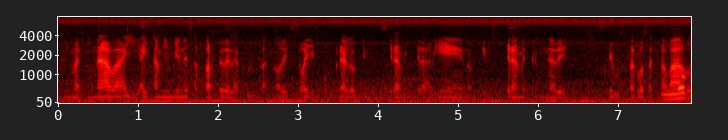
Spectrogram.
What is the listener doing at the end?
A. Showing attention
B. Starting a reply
B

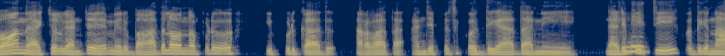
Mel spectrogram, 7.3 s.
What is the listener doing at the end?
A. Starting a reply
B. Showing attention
B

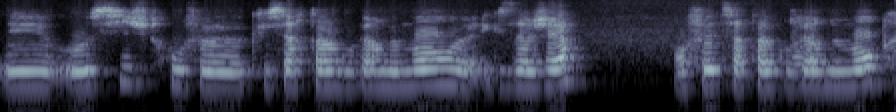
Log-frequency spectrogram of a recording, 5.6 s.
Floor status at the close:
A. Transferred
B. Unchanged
B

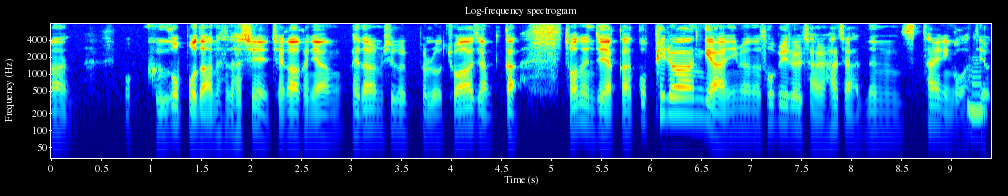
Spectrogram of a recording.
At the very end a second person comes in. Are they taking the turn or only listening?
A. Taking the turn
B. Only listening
A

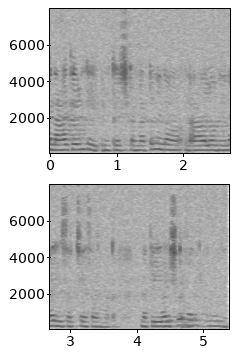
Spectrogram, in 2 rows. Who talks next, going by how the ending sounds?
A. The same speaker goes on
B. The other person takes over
B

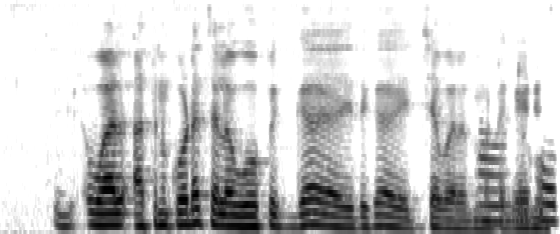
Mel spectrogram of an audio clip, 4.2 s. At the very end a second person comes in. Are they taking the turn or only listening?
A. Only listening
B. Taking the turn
B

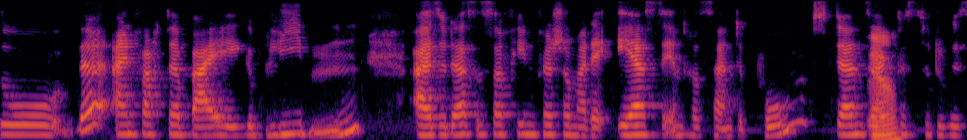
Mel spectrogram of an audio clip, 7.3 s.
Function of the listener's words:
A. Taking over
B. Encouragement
B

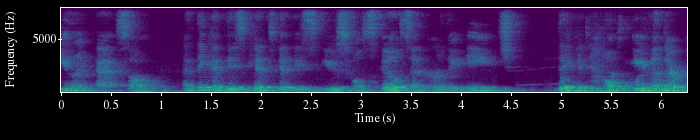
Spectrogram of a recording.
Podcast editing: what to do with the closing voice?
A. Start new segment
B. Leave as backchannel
B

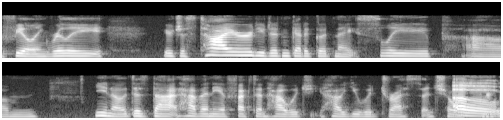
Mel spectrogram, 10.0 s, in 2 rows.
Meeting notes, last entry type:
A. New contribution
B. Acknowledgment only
A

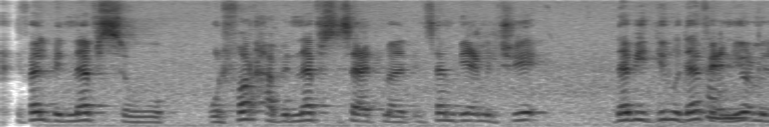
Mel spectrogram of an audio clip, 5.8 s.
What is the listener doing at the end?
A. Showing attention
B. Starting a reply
A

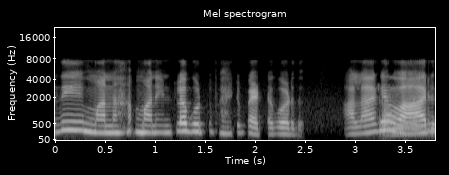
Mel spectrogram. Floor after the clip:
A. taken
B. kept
B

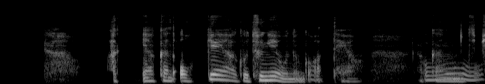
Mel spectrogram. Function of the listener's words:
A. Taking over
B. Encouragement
B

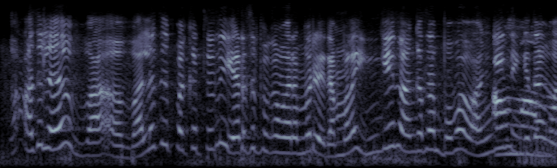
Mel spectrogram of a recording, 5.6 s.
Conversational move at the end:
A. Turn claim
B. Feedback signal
A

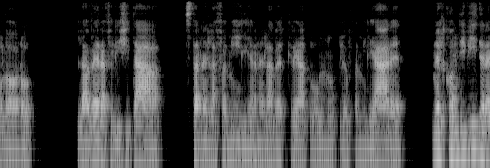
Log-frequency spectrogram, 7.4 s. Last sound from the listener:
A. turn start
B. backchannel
B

